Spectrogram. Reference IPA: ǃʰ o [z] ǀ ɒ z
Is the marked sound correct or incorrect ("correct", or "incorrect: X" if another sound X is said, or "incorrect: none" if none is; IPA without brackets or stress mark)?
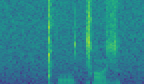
incorrect: none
